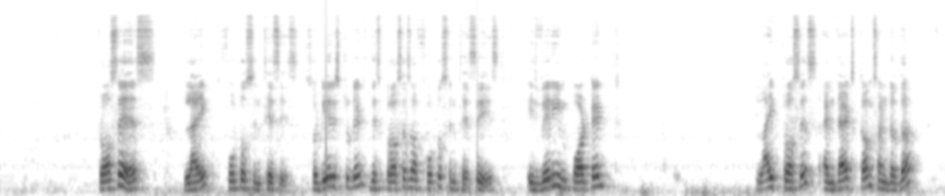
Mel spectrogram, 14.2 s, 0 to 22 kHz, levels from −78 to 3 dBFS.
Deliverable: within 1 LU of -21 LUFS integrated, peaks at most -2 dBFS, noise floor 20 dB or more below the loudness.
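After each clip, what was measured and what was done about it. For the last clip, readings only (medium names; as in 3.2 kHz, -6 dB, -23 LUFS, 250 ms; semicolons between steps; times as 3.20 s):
dropouts 3; longest dropout 8.5 ms; loudness -28.0 LUFS; peak level -10.5 dBFS; loudness target -21.0 LUFS
-> interpolate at 4.89/6.10/7.16 s, 8.5 ms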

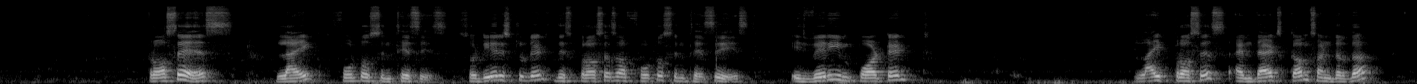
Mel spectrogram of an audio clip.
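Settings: dropouts 0; loudness -28.0 LUFS; peak level -10.5 dBFS; loudness target -21.0 LUFS
-> trim +7 dB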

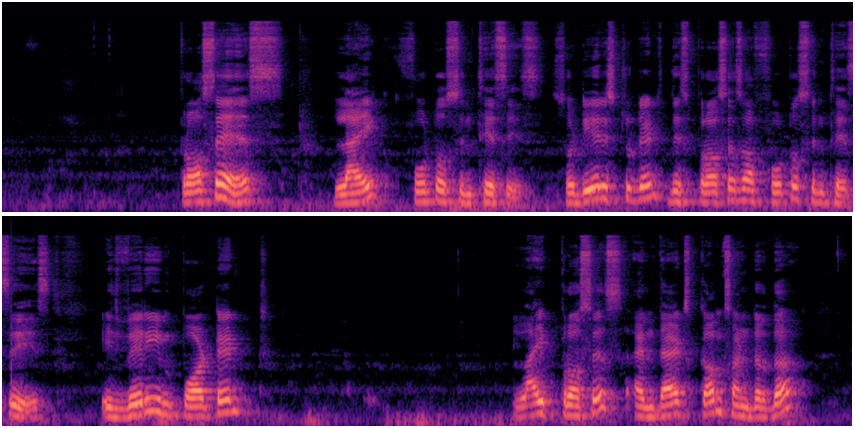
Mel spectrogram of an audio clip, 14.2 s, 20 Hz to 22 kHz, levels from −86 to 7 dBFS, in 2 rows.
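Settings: loudness -21.0 LUFS; peak level -3.5 dBFS; noise floor -58 dBFS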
